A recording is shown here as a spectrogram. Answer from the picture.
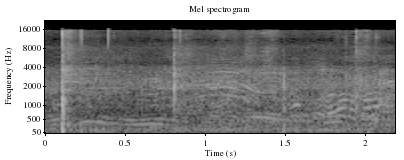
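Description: A volleyball being served by hand: a sharp slap of palm on ball just after the start, then a weaker knock just under a second in, over spectators chattering.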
